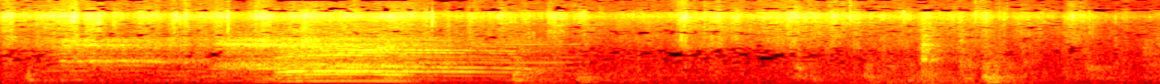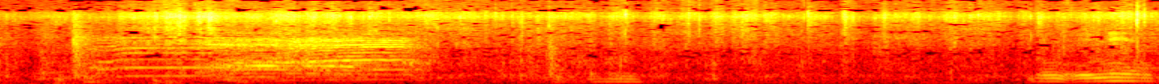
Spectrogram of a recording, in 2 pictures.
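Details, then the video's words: Garut sheep being offered supplementary feed give two quavering, nasal bleats, one loud near the start and another after a pause of about five seconds, with rustling and handling noises between them. "Domba Garut"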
